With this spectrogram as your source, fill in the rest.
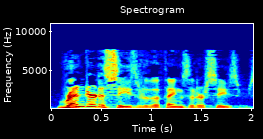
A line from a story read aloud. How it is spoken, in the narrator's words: said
